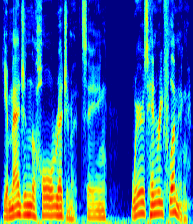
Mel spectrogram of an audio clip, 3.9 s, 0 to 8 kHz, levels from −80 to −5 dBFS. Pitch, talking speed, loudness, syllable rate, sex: 110 Hz, 140 wpm, -18 LUFS, 5.5 syllables/s, male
